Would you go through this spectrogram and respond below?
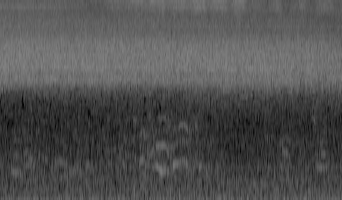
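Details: Midsummer cicada chorus over a school playground, a constant high sizzling buzz that never lets up, with faint wavering human voices rising briefly from the background around the middle.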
